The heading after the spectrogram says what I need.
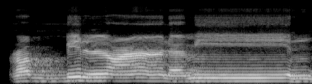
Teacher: Untuk ain panjangkan dua harakat saja.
